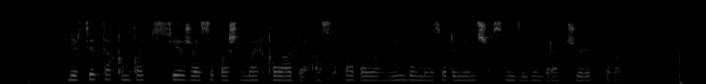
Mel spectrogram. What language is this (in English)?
Kazakh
